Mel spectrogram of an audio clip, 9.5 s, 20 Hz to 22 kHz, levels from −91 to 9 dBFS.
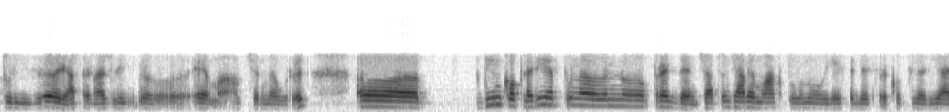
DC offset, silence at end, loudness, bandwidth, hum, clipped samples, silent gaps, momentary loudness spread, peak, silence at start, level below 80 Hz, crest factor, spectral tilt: under 0.1%; 0 s; -23 LUFS; 3.7 kHz; none; under 0.1%; none; 15 LU; -6 dBFS; 0.05 s; -78 dBFS; 16 dB; -8.5 dB/octave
